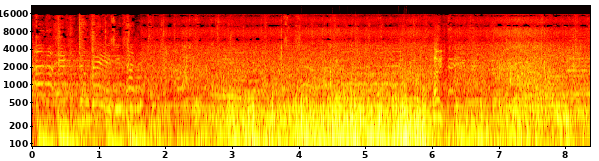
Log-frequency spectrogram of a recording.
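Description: Bollywood-style background music that stops about a second and a half in, followed by ocean surf washing in on the beach, with wind buffeting the microphone in a heavy, rumbling rush.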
